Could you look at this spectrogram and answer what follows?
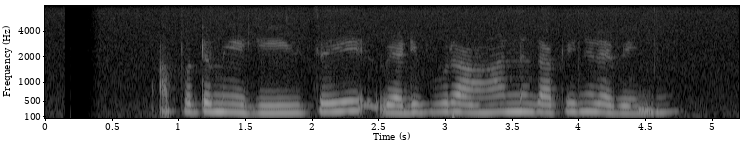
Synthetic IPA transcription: a̰pəʈəmeːd͡ʒiːʋit̪əjeʋæɖipuɾɐaɦanːəd̪akinəlæbeɲːə

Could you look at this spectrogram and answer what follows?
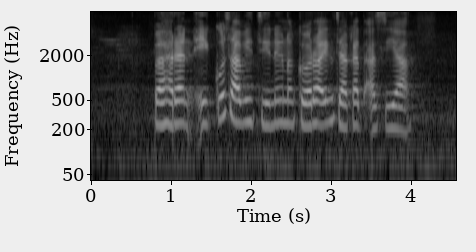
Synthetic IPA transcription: b̥a̤ɦɾanikusawid̥ʒ̥i̤nɪŋnəɡ̥ɔ̤ɾɔɪŋd̥ʒ̥ä̤kat̪a̰sia

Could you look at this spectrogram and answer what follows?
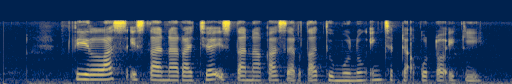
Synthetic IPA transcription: t̪ilasist̪anaɾad̥ʒ̥a̤ist̪anakasə̰rt̪ad̪̥ṳmunʊŋʔɪŋt͡ʃə̤ɖ̥ä̤ʔkuʈɔʔikḭ

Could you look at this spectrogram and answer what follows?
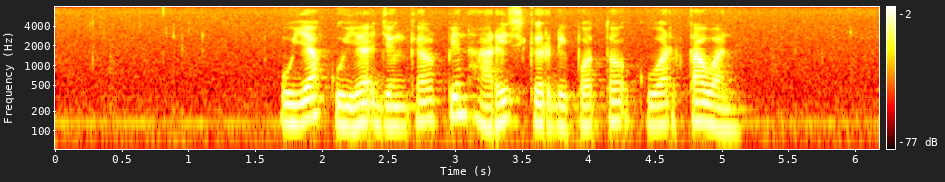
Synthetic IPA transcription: ʔujakujaʔd͡ʒɨŋkɛlpɪnɦaɾɪskɨrdipɔt̪ɔkuwart̪awan

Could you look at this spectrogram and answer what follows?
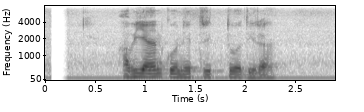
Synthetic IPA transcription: ʌbʱijankonet̪rit̪wʌd̪ʱiɾʌ

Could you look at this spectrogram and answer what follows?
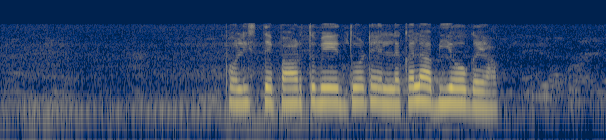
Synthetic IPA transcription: polisd̪epaːrt̪umeːnt̪uʋəʈəelːəkələɐbijoːɡəjak

